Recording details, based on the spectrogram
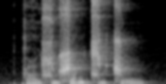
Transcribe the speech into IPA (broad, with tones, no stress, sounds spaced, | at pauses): k ɑ˨˩ ʊ̯ ɕ y˨˦ ʂ ɑ˦ ŋ t͡ɕ i˨˩ ʈ͡ʂ o˥˨ ʊ̯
